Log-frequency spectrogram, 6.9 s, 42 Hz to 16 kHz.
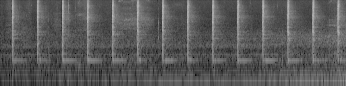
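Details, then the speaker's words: EGR valve on a Sykes-Pickavant EGR Valve Activator (30077500) 90-second clean and test cycle, knocking off carbon: sharp even clicks about twice a second, each with a short buzz, as the valve opens and closes fully. "this is actually just knocking off the carbon it's open and closed the job of the machine is knowing if it's going to be open and closed and fully so it's doing all these tests"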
